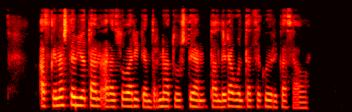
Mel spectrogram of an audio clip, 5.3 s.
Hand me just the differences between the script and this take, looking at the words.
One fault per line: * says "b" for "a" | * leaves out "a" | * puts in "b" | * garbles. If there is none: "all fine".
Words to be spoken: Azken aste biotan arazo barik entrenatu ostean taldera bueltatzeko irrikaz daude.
* says "dago" for "daude"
